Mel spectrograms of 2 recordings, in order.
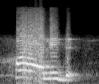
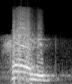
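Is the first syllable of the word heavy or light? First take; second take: heavy; light. First: The first syllable is heavy, with a full back vowel. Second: The first syllable is light, with a thinner vowel. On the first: This is the classical form. "الفصيحة تبقى ايه خالد، دي فصيحة خا" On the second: This is the everyday colloquial form. "احنا في العامية بتاعتنا بنقول ايه خالد"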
